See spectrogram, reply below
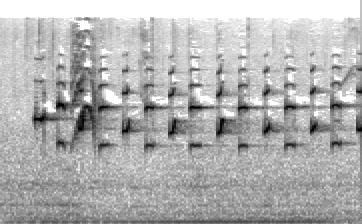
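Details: Pet cockatiel performing a whistled song: a brief sliding opening phrase, then a steady run of clear, harmonic-rich whistled notes repeated about every quarter second, evenly spaced, in a quiet small room.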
